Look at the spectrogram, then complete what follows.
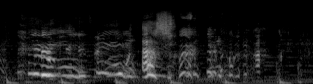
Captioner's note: everyone laughs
